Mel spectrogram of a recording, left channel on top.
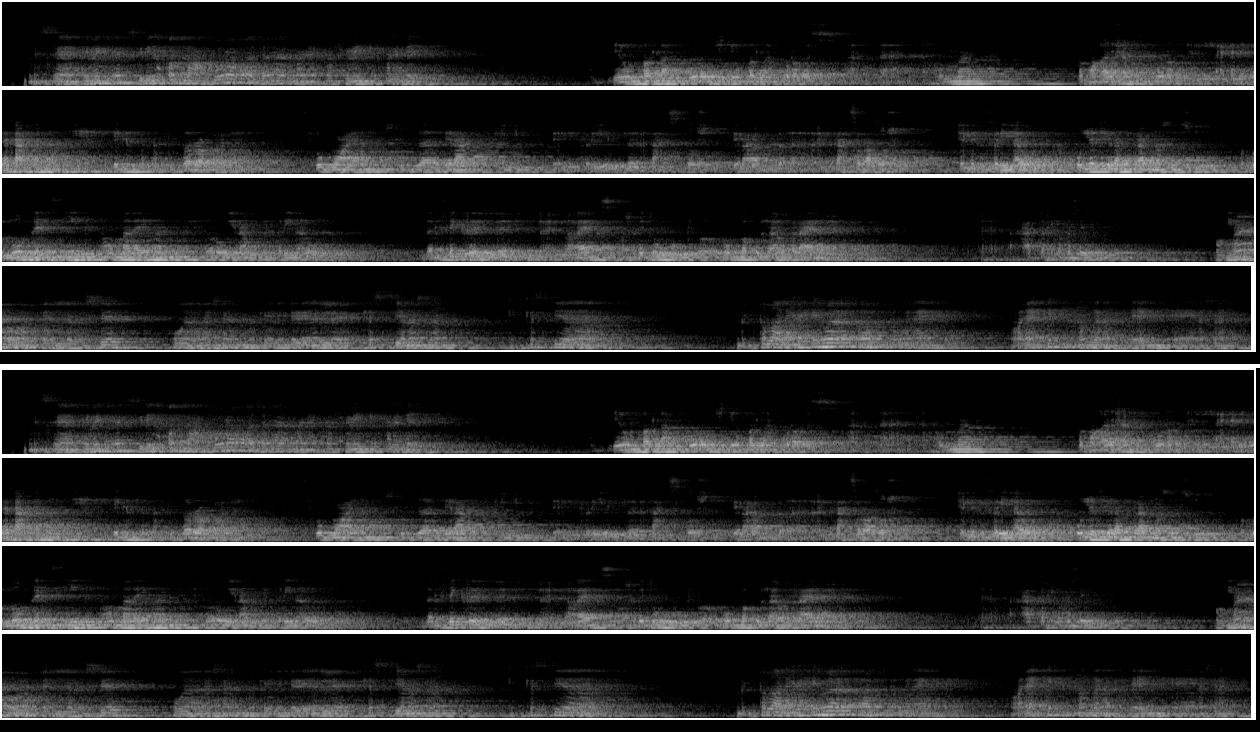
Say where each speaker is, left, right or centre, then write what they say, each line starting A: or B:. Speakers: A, on the right; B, on the right.
A: بس كلمة الأكس ليها فضل على الكورة ده ما نقدرش ننكر حاجة زي كده
B: ليهم فضل على الكورة مش ليهم فضل على الكورة بس لا لا ده هم هم غيروا شكل الكورة الأكاديميات عامة يعني فكرة إنك تتدرب على أسلوب معين الأسلوب ده بيلعب فيه الفريق اللي تحت 16 بيلعب آه، اللي تحت 17 اللي في الفريق الأول فكل الفرق بتلعب بنفس الأسلوب فكلهم جاهزين إن هم دايما يقدروا يلعبوا في الفريق الأول ده الفكر ال- ال- اللي اياكس نشرته في اوروبا كلها وفي العالم يمكن آه، حتى في لاماسيا
A: والله
B: يعني
A: هو اللمسية ومثلا كلمة الريال كاستيا مثلا الكاستيا بتطلع لعيبة حلوة اه بتطلع لعيبة حلوة ولكن نظرا لأن آه، مثلا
